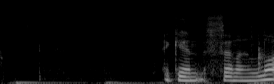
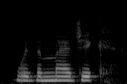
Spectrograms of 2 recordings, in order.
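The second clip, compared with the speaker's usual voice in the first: plain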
